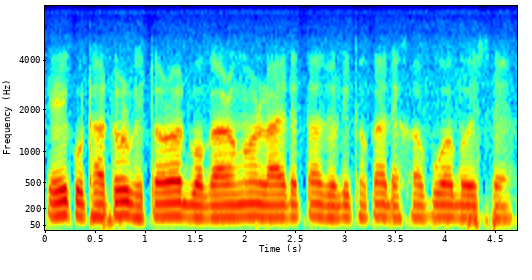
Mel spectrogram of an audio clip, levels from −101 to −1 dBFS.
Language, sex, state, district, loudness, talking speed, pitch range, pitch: Assamese, male, Assam, Sonitpur, -16 LUFS, 150 wpm, 115-125 Hz, 120 Hz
